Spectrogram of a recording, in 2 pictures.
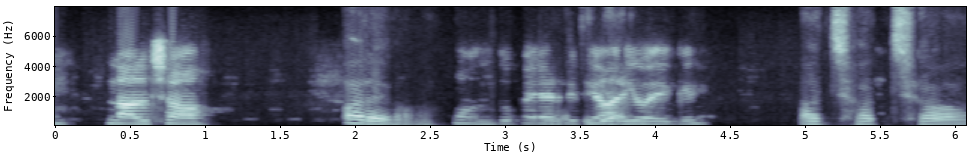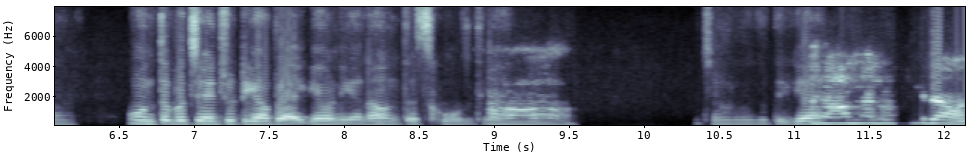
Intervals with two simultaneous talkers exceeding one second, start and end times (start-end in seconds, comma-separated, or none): none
